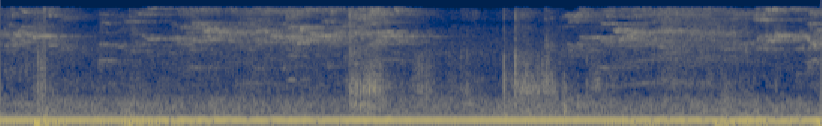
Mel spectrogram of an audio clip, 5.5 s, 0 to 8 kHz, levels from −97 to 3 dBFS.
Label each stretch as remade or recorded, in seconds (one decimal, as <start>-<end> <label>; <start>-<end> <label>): 0.0-1.1 recorded; 1.1-2.6 remade; 2.6-4.2 recorded; 4.2-5.5 remade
